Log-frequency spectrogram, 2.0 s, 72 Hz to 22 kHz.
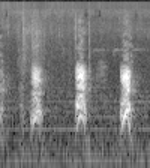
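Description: A dog barks three times at an even pace in Kingdom Come Deliverance 2, loud and close, each bark short and gruff with low hum in the background.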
